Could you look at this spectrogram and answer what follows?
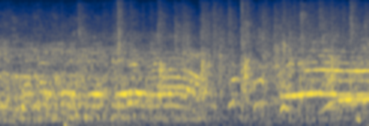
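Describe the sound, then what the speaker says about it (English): Comedy club audience at a stand-up show cheering and clapping, a steady dense wash of applause with whoops and chatter mixed in throughout. "The guys cheering."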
